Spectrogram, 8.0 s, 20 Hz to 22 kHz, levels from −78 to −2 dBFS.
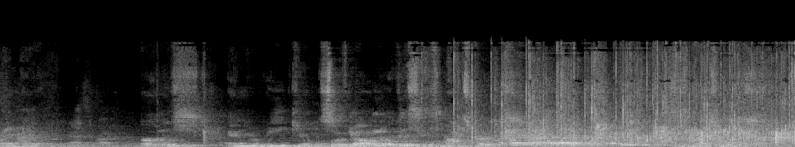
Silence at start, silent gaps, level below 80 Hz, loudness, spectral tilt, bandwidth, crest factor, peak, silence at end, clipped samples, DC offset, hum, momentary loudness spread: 0 s; none; -60 dBFS; -23 LUFS; -3.5 dB/octave; 16.5 kHz; 20 dB; -4 dBFS; 0 s; under 0.1%; under 0.1%; none; 12 LU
